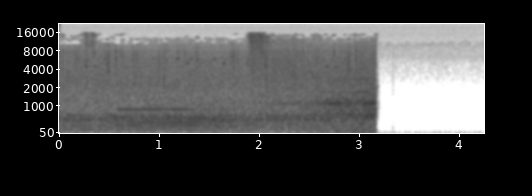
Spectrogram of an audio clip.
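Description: A loud rushing whoosh of fire roars and then cuts off abruptly.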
